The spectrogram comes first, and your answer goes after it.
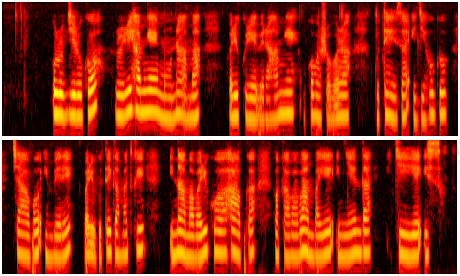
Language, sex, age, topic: Kinyarwanda, female, 25-35, government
